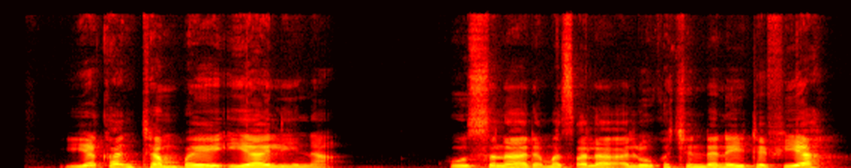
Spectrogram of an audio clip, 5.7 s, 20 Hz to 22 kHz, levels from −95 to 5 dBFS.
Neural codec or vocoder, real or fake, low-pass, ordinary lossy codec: none; real; none; none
